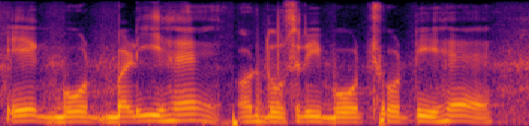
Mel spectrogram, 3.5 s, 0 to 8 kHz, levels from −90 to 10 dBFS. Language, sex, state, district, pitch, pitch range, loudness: Hindi, male, Mizoram, Aizawl, 120 Hz, 110-130 Hz, -15 LUFS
